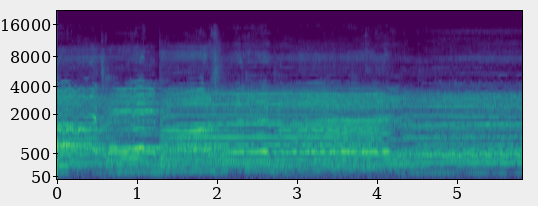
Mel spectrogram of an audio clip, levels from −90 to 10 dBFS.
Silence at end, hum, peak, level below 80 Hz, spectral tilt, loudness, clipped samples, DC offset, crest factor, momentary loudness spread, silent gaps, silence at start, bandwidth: 0 s; none; -10 dBFS; -72 dBFS; -4 dB/octave; -26 LUFS; under 0.1%; under 0.1%; 16 dB; 7 LU; none; 0 s; 11 kHz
